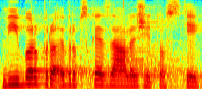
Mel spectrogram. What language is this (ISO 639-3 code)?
ces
